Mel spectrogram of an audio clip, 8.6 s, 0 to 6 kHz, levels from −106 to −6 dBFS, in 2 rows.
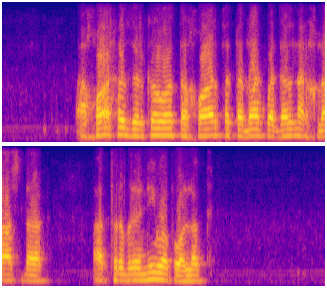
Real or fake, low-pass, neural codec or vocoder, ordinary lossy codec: fake; 5.4 kHz; codec, 24 kHz, 6 kbps, HILCodec; Opus, 16 kbps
